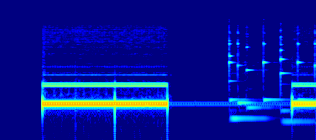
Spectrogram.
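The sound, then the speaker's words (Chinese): A telephone ringback tone on the second call to the caller's mother's phone, made by a fire: a steady electronic buzz lasting about a second and a half, a softer, fainter stretch with shifting tones, then the loud tone starting again. “我坐在生蚝的火堆旁，第二次拨通了妈妈的电话。”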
